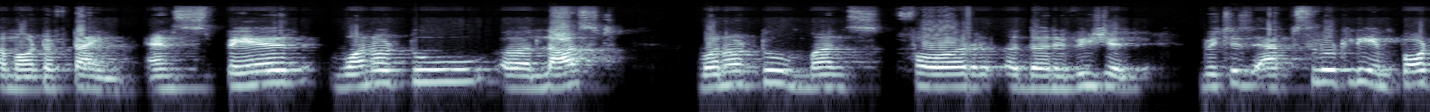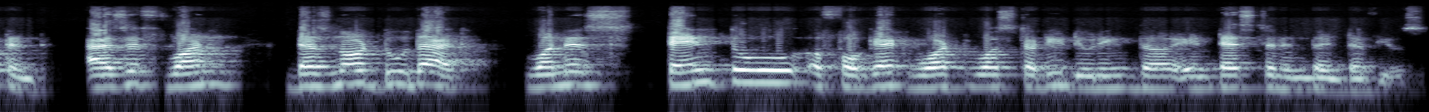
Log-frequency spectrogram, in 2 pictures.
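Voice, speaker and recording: Speaking with an Indian accent at a moderate pace, this man has a high pitch and ordinary pitch variation. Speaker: engineering graduate student. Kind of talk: interview about job placement.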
